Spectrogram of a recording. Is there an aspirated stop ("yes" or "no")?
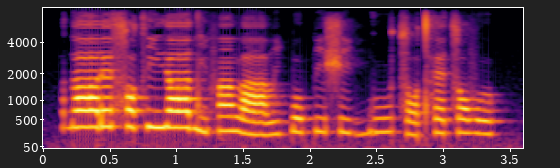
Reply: yes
